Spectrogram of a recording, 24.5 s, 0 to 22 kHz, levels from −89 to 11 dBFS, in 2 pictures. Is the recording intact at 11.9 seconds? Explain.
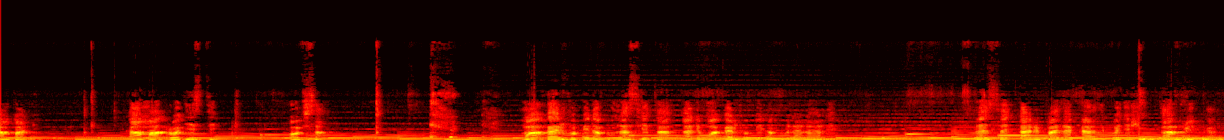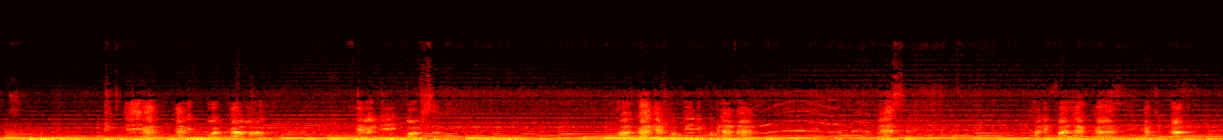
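Yes, the audio at 11.9 seconds plays through cleanly, with no dropout, click, distortion or other fault audible at that moment.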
